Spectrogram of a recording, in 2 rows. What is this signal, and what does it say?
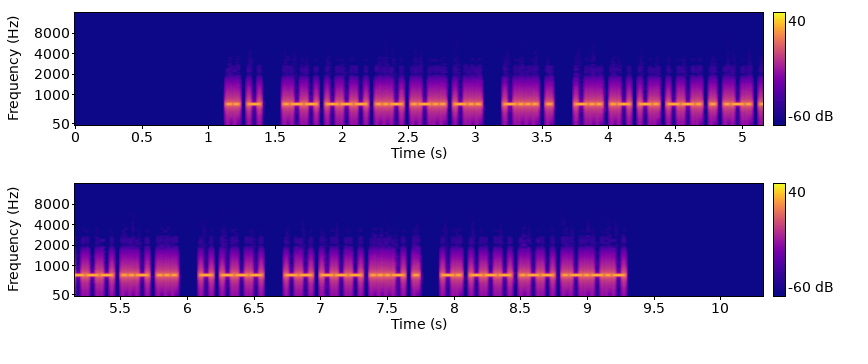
Morse code, heard as a keyed tone, about 44 wpm, 700 Hz. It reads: IT WOULD BE DANGEROUS TO MOVE NOW.
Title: Sentences from Top 1200 Words 45wpm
